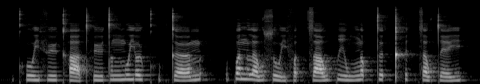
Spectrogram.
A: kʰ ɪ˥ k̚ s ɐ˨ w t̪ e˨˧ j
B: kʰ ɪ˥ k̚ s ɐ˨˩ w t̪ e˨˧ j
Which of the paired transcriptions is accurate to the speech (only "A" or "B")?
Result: A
